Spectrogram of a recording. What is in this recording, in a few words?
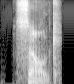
"sulk", British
